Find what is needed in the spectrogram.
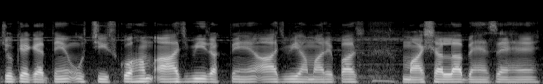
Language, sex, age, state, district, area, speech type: Urdu, male, 18-30, Uttar Pradesh, Aligarh, urban, spontaneous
